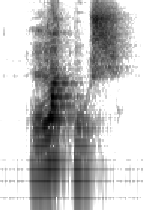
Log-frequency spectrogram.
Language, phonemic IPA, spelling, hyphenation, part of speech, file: Dutch, /ˈlɑk.mus/, lakmoes, lak‧moes, noun, Nl-lakmoes.ogg
- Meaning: litmus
